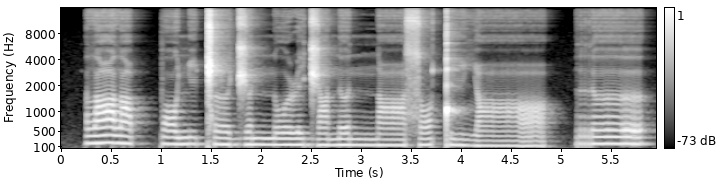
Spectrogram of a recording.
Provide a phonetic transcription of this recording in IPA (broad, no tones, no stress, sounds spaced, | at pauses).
lˠ ɑ lˠ ɑ pː ɔ ɲ i ǁ əː d͡ʒ ə nː oː ɭ i d͡ʒ ɑ n ə nː ɑː s ɔ ǃ i ʎ ɑː | r əː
